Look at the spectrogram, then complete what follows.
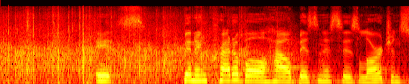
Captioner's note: applause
